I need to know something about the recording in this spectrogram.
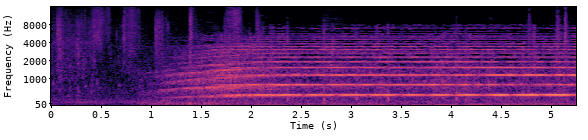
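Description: A man sings or hums one long, rising then steady note into a microphone.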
